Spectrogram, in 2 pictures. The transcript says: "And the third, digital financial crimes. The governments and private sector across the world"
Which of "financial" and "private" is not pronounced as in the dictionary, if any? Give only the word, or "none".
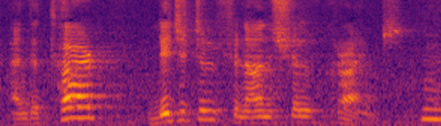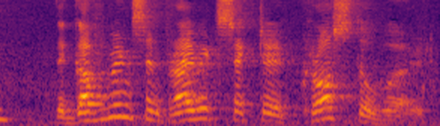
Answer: none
